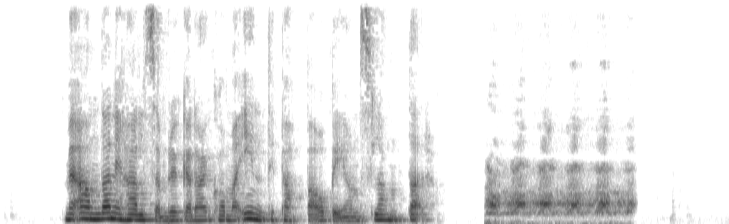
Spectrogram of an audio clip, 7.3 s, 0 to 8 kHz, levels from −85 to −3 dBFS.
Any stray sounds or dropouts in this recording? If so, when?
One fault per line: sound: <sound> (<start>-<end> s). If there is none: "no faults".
sound: bark (4.8-6.4 s)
